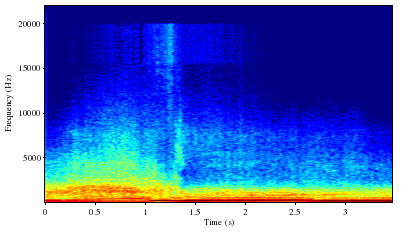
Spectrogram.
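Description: A Novitec Maserati MC20 Cielo convertible supercar drives past close and loud, its engine droning with gear shifts that drop and rebuild the pitch in a steady, powerful growl.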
